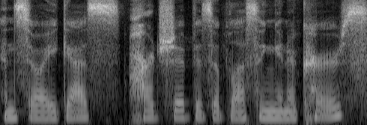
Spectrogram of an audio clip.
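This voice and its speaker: A woman at a moderate pace with a Californian accent. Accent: Californian American English. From Southern California, Los Angeles San Gabriel Valley. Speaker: content creator and tech product lead. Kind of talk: podcast interview, personal storytelling. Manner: animated, acts out dialogue.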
